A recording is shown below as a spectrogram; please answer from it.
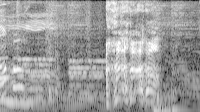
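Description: Cartoon background music under character voices: a falling cry at the start, then a cluster of short vocal sounds in the second half, heard by the tagger as a cough or throat clearing.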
